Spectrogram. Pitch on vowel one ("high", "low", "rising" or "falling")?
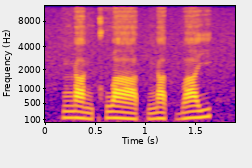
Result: low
